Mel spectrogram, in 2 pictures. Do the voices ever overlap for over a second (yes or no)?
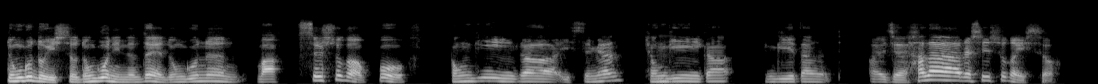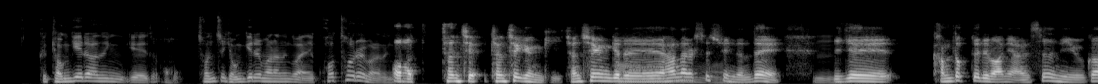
yes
